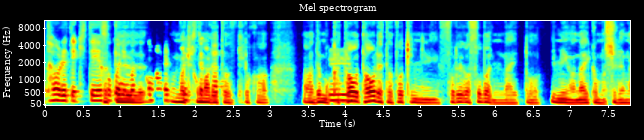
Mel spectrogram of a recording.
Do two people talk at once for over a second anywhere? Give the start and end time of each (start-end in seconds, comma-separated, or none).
0.7-2.3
